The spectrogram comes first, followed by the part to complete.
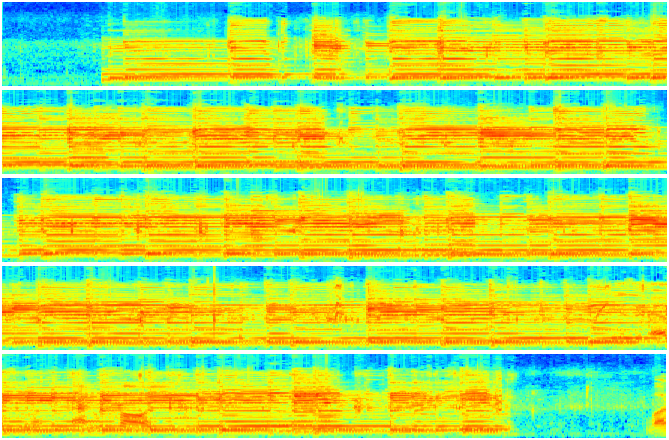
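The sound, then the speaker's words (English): A guitar strums an F chord, struck from down to up, over and over for about twenty seconds, full and steady, then stops abruptly. No one speaks. “So striking from down to up will be that's the F chord. That's the F chord.”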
